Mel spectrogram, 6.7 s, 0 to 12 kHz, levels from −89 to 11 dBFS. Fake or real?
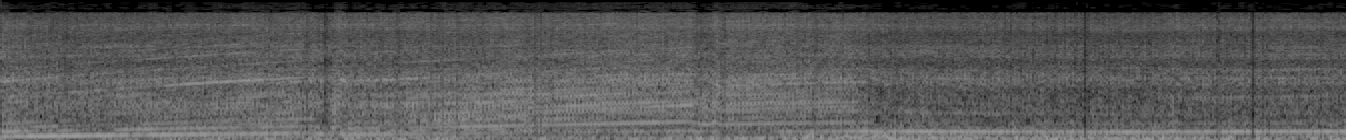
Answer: real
